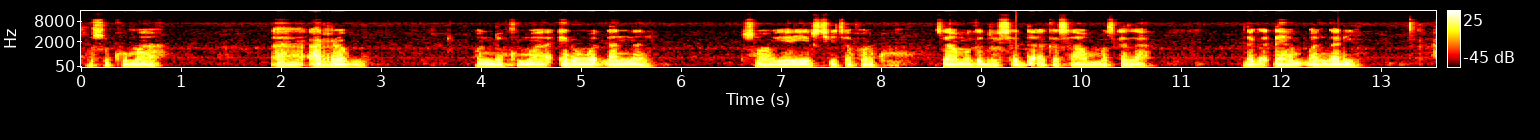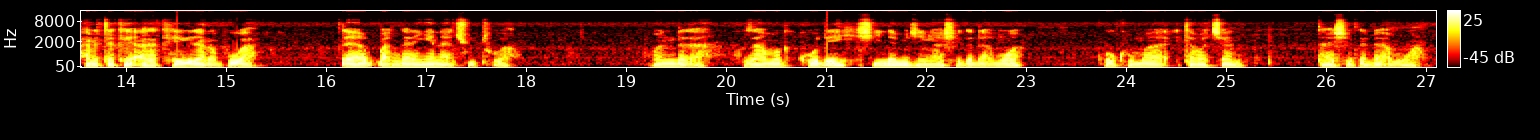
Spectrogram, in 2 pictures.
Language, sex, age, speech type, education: Hausa, male, 15-29, spontaneous, tertiary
